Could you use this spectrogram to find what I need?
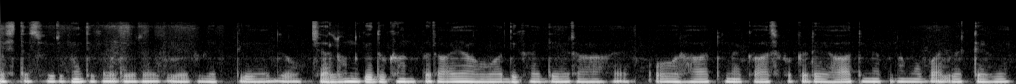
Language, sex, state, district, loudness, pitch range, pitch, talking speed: Hindi, male, Rajasthan, Nagaur, -17 LUFS, 120-130 Hz, 125 Hz, 195 wpm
